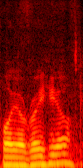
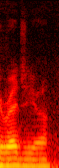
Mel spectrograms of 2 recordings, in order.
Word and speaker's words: Pollo Regio: you got burnt doing it was, how do you say it, pollo regio? Pollo Regio. I say Reggio, even though it's not the right way.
